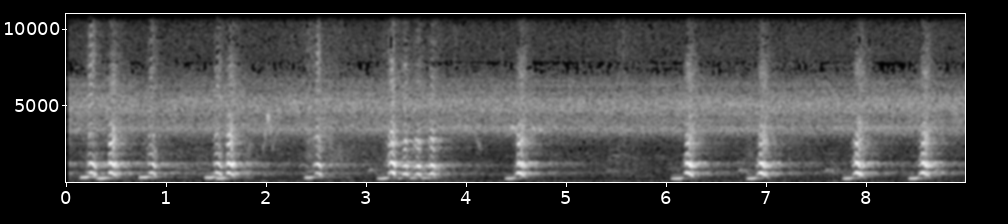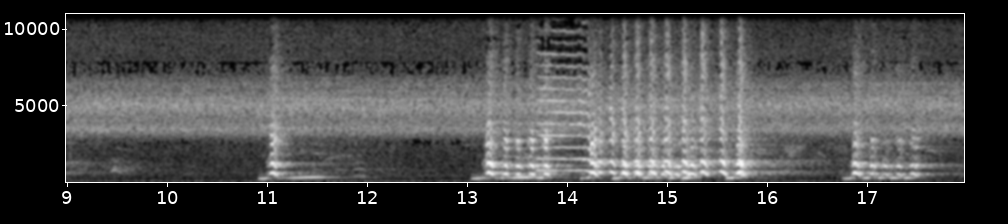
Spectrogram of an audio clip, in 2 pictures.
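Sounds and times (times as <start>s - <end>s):
siamang gibbon pair barking hoots: 0.1s - 4.8s, 6.0s - 8.9s, 10.9s - 12.0s, 13.0s - 16.2s, 16.8s - 17.7s
speech: 0.2s - 1.8s.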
